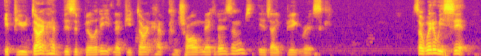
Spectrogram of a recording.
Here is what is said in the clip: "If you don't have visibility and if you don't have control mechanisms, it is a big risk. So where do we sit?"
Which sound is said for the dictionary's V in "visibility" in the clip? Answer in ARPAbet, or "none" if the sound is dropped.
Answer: V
